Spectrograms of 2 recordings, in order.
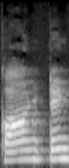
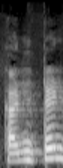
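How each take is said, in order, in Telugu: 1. ఒత్తిడి మొదటి అక్షరం మీద ఉంటుంది. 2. ఒత్తిడి రెండవ అక్షరం మీద ఉంటుంది. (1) "కాంటెంట్ అని పలికితే అది నౌన్ అవుతుంది" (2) "కంటెంట్ అని పలికితే ఇది వర్బ్ అవుతుంది"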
